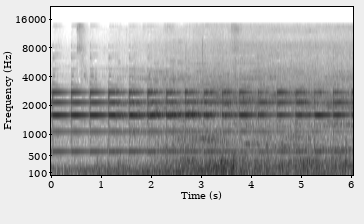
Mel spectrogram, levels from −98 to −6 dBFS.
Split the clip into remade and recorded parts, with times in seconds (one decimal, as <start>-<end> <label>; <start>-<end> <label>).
0.0-1.3 recorded; 1.3-3.7 remade; 3.7-6.0 recorded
